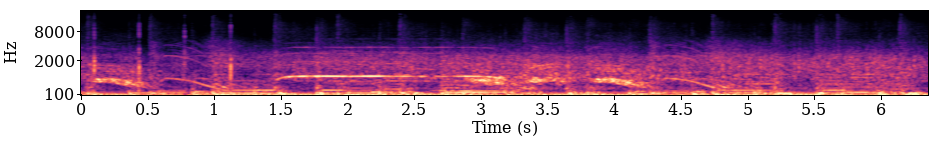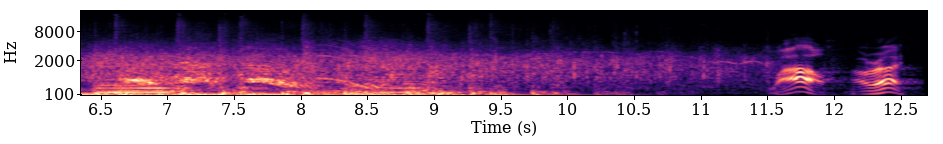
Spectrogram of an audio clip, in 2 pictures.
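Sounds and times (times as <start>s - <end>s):
church audience applause at Life Church: 0.0s - 11.9s
people whooping: 1.4s - 3.6s.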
